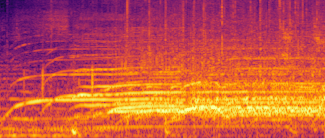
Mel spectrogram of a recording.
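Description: Large festival crowd cheering, shouting and whooping after a song ends, swelling to full strength about half a second in.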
